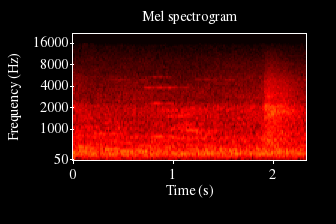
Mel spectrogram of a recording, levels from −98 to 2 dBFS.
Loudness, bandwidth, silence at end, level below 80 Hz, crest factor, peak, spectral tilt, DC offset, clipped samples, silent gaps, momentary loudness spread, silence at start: -47 LUFS; 16 kHz; 0 s; -82 dBFS; 16 dB; -32 dBFS; -4.5 dB/octave; under 0.1%; under 0.1%; none; 5 LU; 0 s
